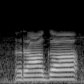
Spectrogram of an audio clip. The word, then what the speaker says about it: Raga: Similarly, Rama is pronounced as Ram, Krishna as Krishna, Raga as Rag, Yoga as Yog.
